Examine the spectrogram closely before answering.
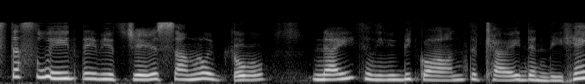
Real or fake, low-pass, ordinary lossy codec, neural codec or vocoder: fake; 7.2 kHz; none; codec, 16 kHz in and 24 kHz out, 0.4 kbps, LongCat-Audio-Codec, four codebook decoder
